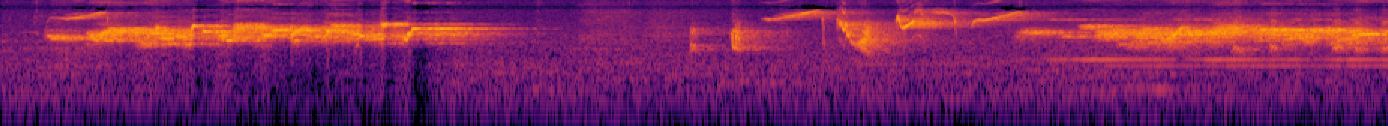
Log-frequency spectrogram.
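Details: Red-whiskered bulbul, three seasons old, of Bình Định origin, singing with a butterfly-wing display. A sustained warbled phrase, a quiet spell, sharp rising and falling whistles, then more warbling.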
